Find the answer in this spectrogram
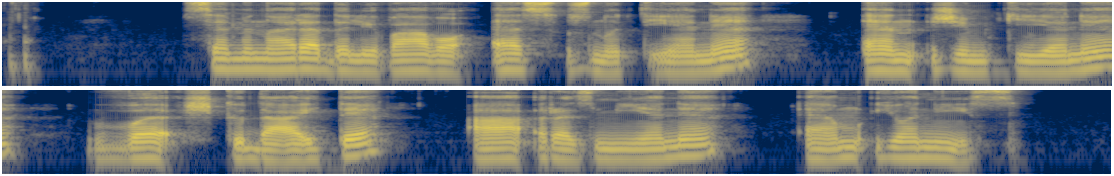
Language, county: Lithuanian, Šiauliai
